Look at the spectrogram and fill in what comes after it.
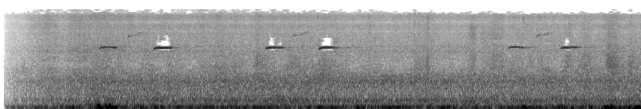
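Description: A small songbird chirping: short, thin, high notes in three pairs, each pair about half a second apart, over a low rumble.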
